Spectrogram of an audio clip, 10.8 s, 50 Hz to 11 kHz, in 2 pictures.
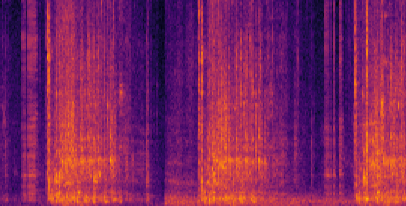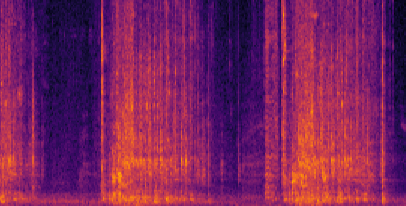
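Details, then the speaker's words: Suffolk Super Punch/Colt lawnmower (75G14-25A) after basic maintenance, cold winter day: five scraping pull-start cranks with no firing; no start, no spark, points gap suspected and rechecked. "So i'll just do one gentle one to get everything moving okay. No sign of life yet."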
